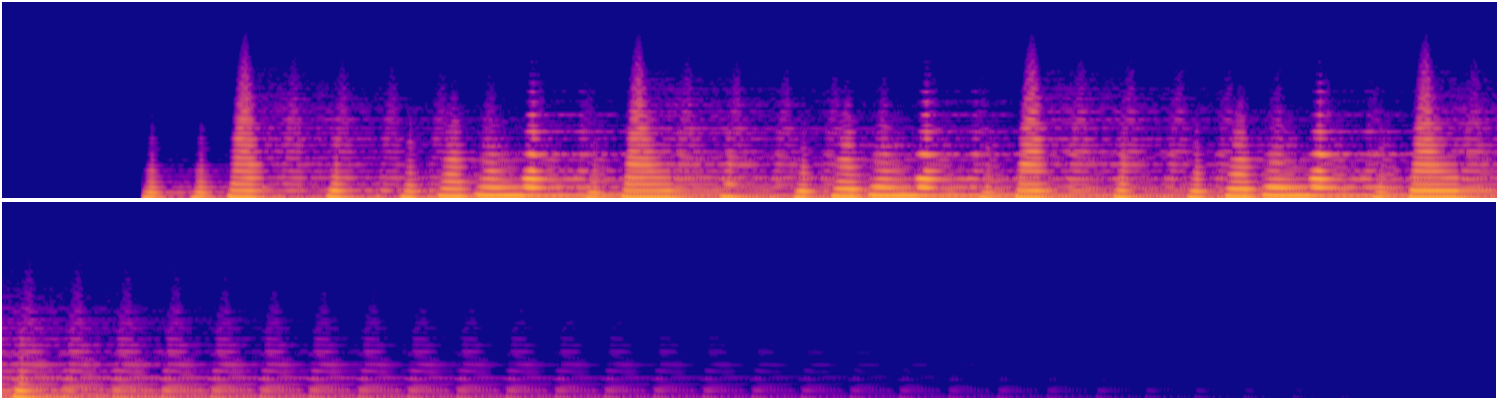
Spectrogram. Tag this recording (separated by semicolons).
Effect; Horns; Synth; Trippy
